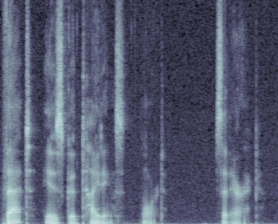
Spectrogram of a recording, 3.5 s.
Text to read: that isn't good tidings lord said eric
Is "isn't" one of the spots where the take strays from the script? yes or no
yes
